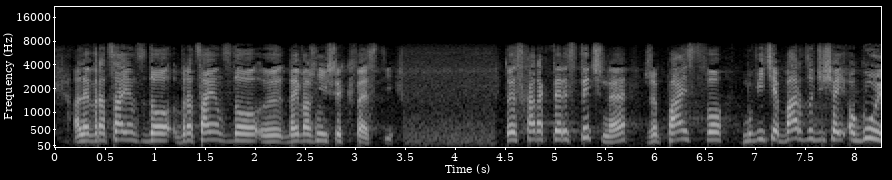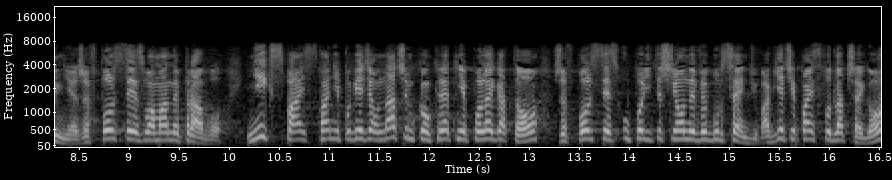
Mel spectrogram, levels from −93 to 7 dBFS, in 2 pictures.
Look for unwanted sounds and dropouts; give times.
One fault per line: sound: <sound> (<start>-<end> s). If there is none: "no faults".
no faults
